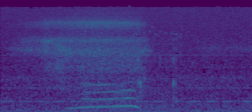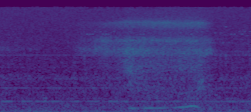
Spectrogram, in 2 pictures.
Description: This is my cat Kiddo having sweet dreams while snoring.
